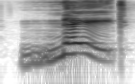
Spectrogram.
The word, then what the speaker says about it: Nate: I think I said Nick. Nate is the correct first name.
